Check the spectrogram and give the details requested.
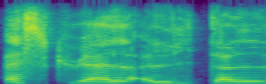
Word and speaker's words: SQLite: twilight qui tourne ou sql little si vous voulez ça dépend de la prononciation moi je dis si cole light est en fait le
